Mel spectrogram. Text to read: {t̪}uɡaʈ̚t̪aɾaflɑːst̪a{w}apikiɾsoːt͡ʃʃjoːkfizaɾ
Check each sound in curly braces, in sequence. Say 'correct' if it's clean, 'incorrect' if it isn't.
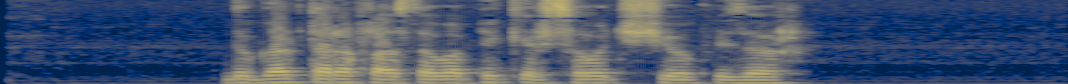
incorrect, correct

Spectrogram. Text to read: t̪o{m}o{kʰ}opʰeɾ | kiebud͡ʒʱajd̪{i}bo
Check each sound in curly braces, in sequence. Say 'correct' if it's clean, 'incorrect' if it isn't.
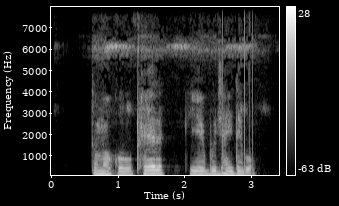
correct, incorrect, incorrect

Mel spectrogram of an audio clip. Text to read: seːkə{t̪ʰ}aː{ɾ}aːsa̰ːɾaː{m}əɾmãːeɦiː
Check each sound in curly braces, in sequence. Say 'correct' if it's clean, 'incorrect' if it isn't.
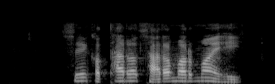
correct, correct, correct

